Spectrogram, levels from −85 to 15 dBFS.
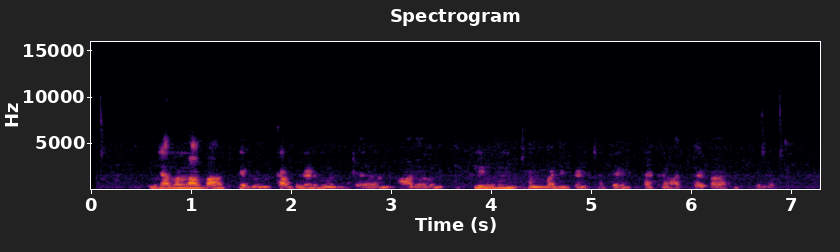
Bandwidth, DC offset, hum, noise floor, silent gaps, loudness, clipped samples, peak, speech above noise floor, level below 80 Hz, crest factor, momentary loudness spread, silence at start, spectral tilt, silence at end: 5.6 kHz; under 0.1%; none; -62 dBFS; none; -26 LUFS; under 0.1%; -6 dBFS; 37 dB; -72 dBFS; 20 dB; 16 LU; 0.6 s; -10 dB/octave; 0.5 s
